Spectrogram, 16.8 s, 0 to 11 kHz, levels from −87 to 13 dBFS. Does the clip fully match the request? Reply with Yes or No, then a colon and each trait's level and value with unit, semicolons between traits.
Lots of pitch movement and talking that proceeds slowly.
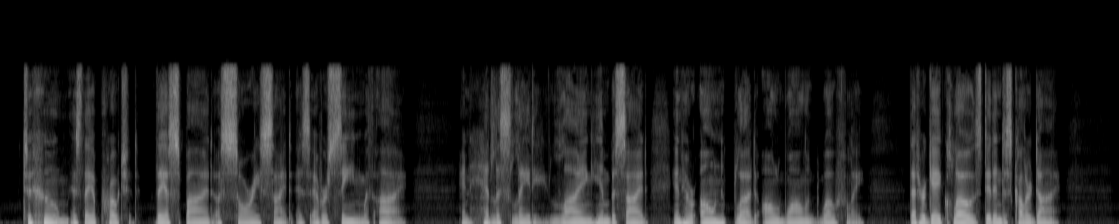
No: average, 3.4 semitones; slow, 130 wpm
